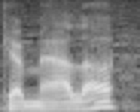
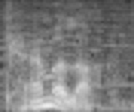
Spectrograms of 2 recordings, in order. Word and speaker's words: Kamala: Nicht Kamala, sondern Kamala, und auch seine Falschaussagen zu Kamala Harris korrigierte.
